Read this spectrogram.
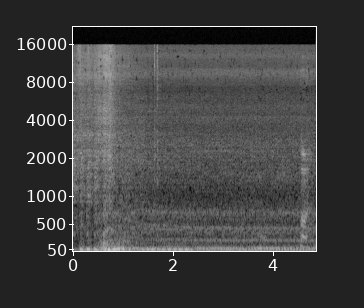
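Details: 2014 Honda Odyssey 3.5 V6, 83K miles, cold start, code P0303: cranks, catches and settles into low, slightly uneven idle; cylinder 3 misfire from oil-fouled plug, oil burning.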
